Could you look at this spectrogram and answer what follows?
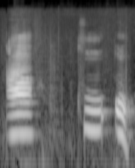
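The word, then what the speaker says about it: ἀκούω: 이 헬라어 원문은 아쿠오, 이 발음이 아쿠오인데 이 동사는 무심코 듣는 것에 그치지 않고 이를 기울이거나 순종하는 것을 의미합니다.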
